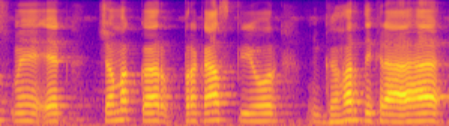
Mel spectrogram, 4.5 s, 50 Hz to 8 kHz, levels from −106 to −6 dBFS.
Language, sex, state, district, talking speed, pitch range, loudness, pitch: Hindi, male, Jharkhand, Garhwa, 135 wpm, 180-190 Hz, -16 LUFS, 185 Hz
